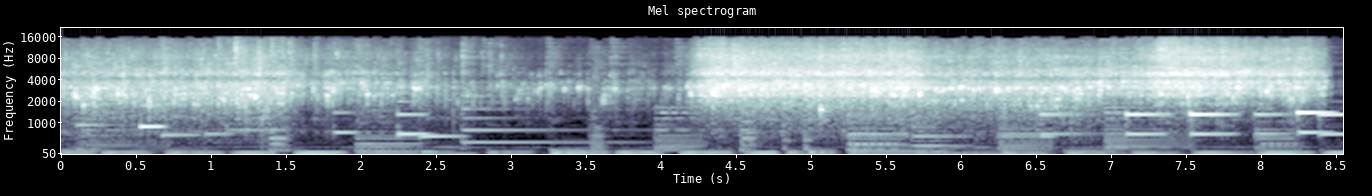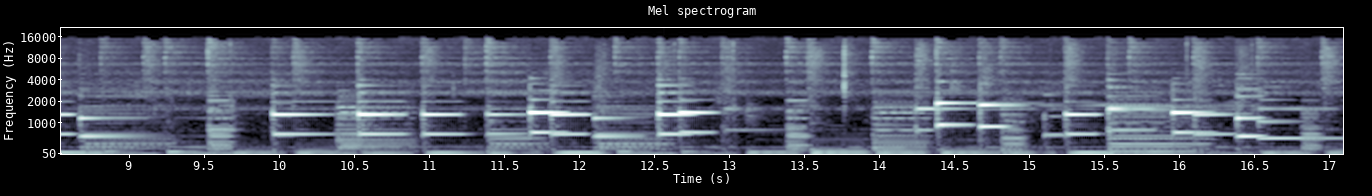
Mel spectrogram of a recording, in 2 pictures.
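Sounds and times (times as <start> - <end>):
food sizzling in hot oil: 0.0 - 8.5
piano music: 0.0 - 17.0.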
